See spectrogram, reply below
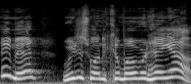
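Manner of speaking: high, chirpy, eager voice.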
